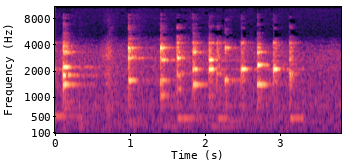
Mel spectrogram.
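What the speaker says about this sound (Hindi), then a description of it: "मेरे पास एक फ़ोन हो रहा है।" A telephone ringtone plays a bright, repeating melodic pattern of short electronic notes, loud and alone for several seconds.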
